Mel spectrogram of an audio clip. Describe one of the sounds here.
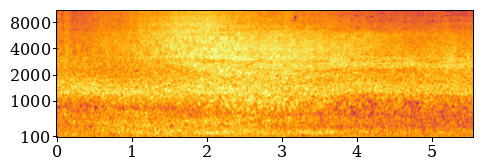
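A car drives past on a wet road, rising and fading.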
